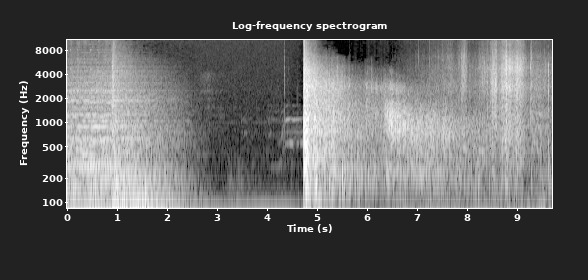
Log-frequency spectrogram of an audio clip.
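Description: A single sharp, loud rifle shot fired at an elk bull while hunting in southern Colorado, cracking suddenly and then rolling away in a long, fading echo across open terrain after a quieter stretch.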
